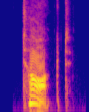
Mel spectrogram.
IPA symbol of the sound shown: t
